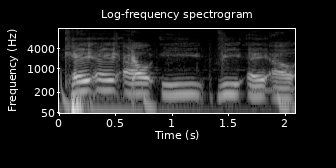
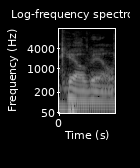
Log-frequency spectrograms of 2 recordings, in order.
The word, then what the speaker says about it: Kalevala: K-A-L-E-V-A-L-A. Oh yeah, it's not Kale Vale. Sorry, I'm wrong.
